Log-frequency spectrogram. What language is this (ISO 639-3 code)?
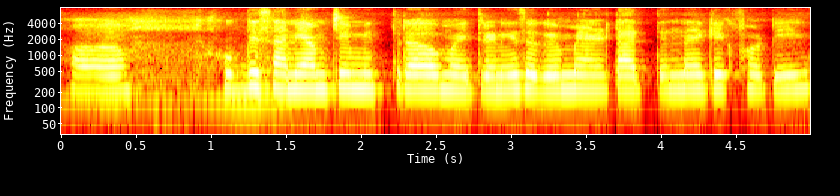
kok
